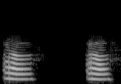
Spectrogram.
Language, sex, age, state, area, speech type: Tamil, female, 18-30, Tamil Nadu, urban, conversation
